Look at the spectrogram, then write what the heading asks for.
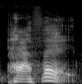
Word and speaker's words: pâté: And when you see the E with an accent aigu, you pronounce the E as a long A, pâté.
